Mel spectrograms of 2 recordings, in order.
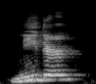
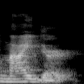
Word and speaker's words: neither: essa pessoa vai responder líder em É isso mesmo Líder Essa é a pronúncia tem alguns países que falam naider tá tá certo também Líder ou neider e preste atenção que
